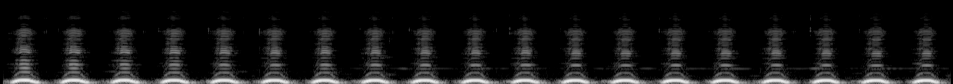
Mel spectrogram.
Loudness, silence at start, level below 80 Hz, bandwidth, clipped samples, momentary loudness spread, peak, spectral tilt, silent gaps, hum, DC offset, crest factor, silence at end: -12 LUFS; 0.1 s; -38 dBFS; 5.2 kHz; under 0.1%; 3 LU; -2 dBFS; -10.5 dB/octave; none; none; under 0.1%; 10 dB; 0.15 s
